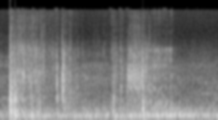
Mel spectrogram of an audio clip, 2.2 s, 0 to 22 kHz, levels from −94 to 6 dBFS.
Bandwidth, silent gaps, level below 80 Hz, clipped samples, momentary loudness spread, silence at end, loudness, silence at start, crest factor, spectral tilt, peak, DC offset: 17 kHz; none; -32 dBFS; under 0.1%; 8 LU; 0 s; -17 LUFS; 0 s; 16 dB; -6 dB/octave; 0 dBFS; 0.4%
